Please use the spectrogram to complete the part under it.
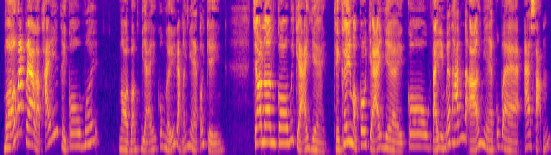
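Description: A woman's voice: a little high, a bit bright. A woman telling a ghost story in a chatty way, often addressing her listeners.

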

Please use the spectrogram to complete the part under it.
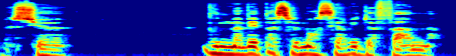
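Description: A man reading a frightened but dignified young wife, pleading in a restrained way, with a husky, dark voice raised a little. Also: mid-range voice, normal speed. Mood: pleading, fearful.

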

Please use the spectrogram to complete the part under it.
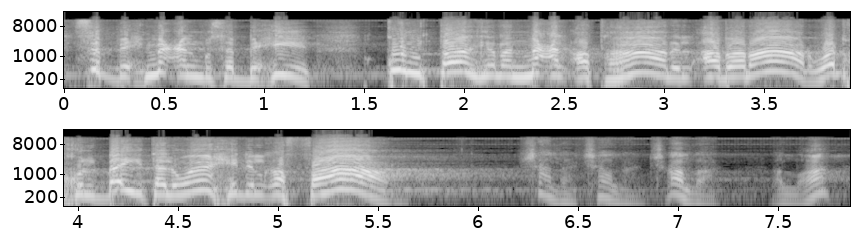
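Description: A man's voice: extremely high pitch, a bit bright, in a large hall. A man with an Egyptian accent preaching a sermon, emphatic and repetitive, quizzing his listeners. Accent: Egyptian Arabic. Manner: emphatic, repeats phrases, quizzes the audience.

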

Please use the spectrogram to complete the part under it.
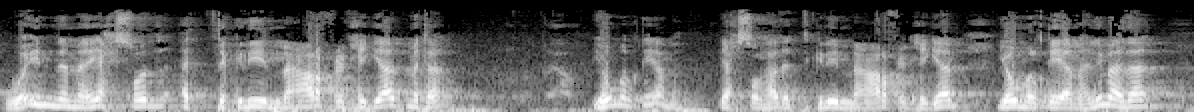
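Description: A man's voice: sits high, darkish tone, long reverb tail. A male religious teacher giving a classroom lecture, quizzing the students with questions that he answers himself and repeating key phrases.

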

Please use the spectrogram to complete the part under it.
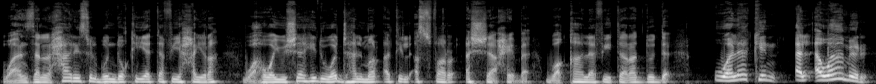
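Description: A man narrating a children's story about famous people's childhoods in an expressive, dramatic way. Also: lowish voice, fast, no echo.

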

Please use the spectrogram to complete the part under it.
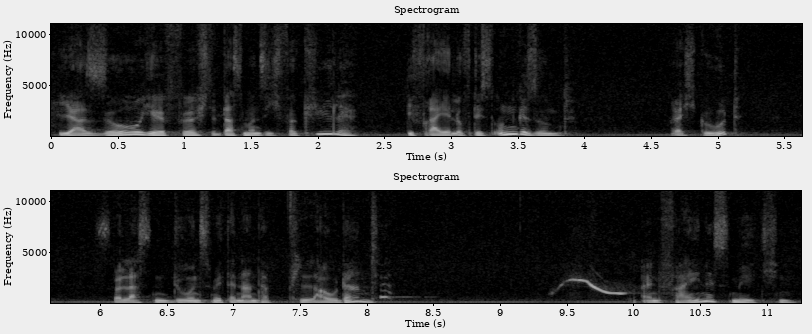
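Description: Young kitchen boy, cheeky and loud, animated voice, 1960s radio drama. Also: fairly low pitch, measured pace, pauses often, slight background noise. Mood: teasing. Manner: lively, mocking, bursts into loud shouting. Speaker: actor in a radio play. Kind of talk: classic stage verse, 1960s radio play.

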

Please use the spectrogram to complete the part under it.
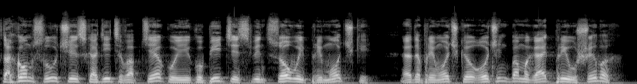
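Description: A man's voice: medium pitch, brisk, a bit bright, natural voice. A man voicing a courtly male novelist with a flowery, pompous manner in an audiobook reading.

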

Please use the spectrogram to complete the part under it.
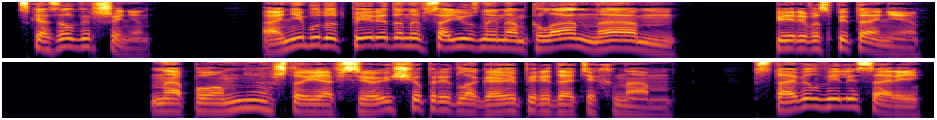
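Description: A man narrating a fantasy audiobook and voicing each character with changes in pitch and pace. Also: a little mellow, dry recording, studio quality. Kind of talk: audiobook reading with character voices.

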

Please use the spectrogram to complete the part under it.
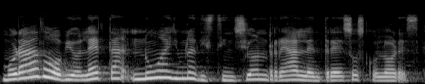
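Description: A woman teaching an audio language lesson, explaining pronunciation slowly and carefully. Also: mid-range voice, dark tone.

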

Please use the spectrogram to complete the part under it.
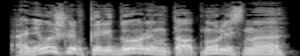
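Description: A man narrating an audiobook in an expressive reading voice. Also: mid-range voice, fast talker, no room sound, studio quality. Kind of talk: scripted narration.

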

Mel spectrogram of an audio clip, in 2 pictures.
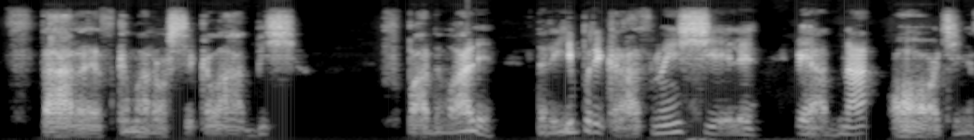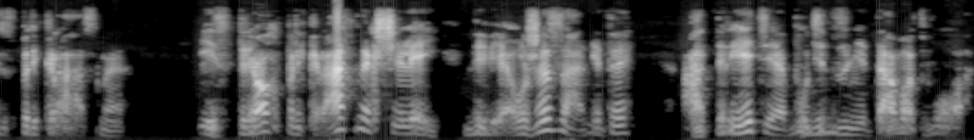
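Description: An impish male house spirit from a storybook drawls his words slowly and strangely, always naming himself in the third person, as a man puts him on. His voice is gravelly and dry. The recording sounds dull and lo-fi. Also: fairly high pitch, very animated, no room sound, heavily acted. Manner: slow, odd, talks of himself in third person. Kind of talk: audiobook character voice.

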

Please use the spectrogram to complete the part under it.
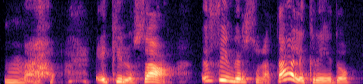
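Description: A woman voicing an exuberant, carefree young girl who talks loudly and teasingly in a storybook reading. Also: medium pitch, very animated, a little slow. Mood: gleeful. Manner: loud, gleeful and teasing.

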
